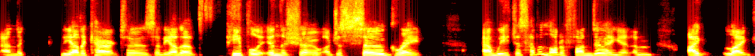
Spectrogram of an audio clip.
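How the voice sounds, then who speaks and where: A man's voice: on the high side, no room sound. A man chatting casually and effusively as an interview guest from inside a car, often repeating words as he goes. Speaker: lead voice actor of an audio theater show, podcast guest. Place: moving car, as a passenger.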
